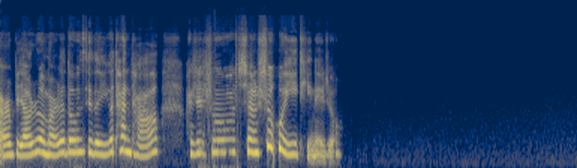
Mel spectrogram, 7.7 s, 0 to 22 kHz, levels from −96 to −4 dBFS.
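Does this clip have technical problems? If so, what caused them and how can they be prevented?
Yes. Repeated packet loss (robotic sound) occurs at 0.95–1.20 s, 2.63–3.32 s and 4.53–4.99 s. In each stretch, about half the speech was lost in gaps of up to 30 ms, each filled by extending the previous sound, so the speech turns choppy and robotic. A more stable network path with forward error correction and a deeper jitter buffer prevents this.

Short concealed packet loss occurs at 3.64–3.67 s, where about 20 ms never arrived and the receiver bridged it by continuing the preceding sound before blending back, leaving a brief smear. Reducing network congestion or enabling redundancy in the codec prevents such single losses.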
